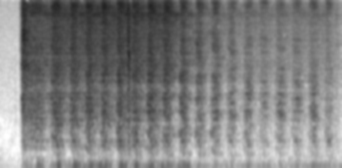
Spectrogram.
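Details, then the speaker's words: Toyota Vios that stalled and won't start, cranked while testing the black fuel pump feed wire with a test pen: steady even cranking about three turns a second, no firing; wiring found fine, fuel pump suspected faulty. "Kalau dia semisal pada saat kita starter dia mau hidup dan mau mati sendiri, artinya dia untuk kelistrikannya masuk ke jalur full pumpnya ya."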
